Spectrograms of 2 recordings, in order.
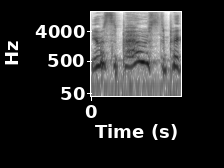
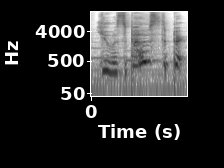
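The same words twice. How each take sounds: First: It is said in a put-on British accent. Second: It is said in the speaker's ordinary accent.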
